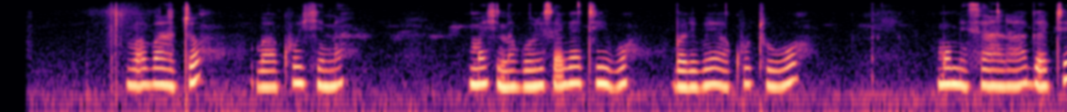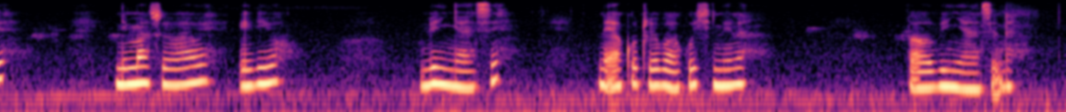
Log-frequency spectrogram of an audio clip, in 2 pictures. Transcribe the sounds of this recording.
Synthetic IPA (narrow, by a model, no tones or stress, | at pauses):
βaβaːtuβakʰucina | macinaɡolisaɡatʰiβo | βaliβejakʰutʰuwo | mumisaːlaːɡati | nimaːswewawe̞ː | lijo̞ | βiɲaːsi | nḛakutuweβakucinila | βa̰weβiɲaːsila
